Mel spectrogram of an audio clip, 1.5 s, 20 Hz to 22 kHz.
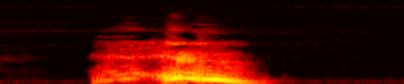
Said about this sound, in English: Damn, I'm trying to clear my throat every 3 minutes.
